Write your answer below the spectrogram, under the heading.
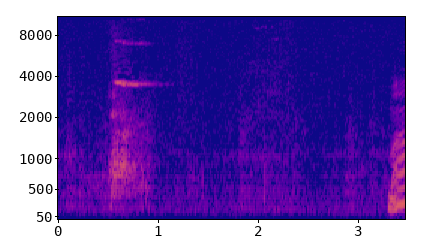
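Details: Several Weimaraner dogs circling their owner because they want to be fed: a short yelp near the start, quiet shuffling, then a rising harmonic whine at the end.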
